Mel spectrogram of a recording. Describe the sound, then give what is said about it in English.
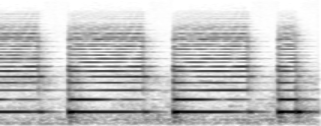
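A school bell rings as a loud, buzzy electronic tone, steady in pitch, pulsing in about four long bursts separated by brief gaps, with no voices. “That's the bell.”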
